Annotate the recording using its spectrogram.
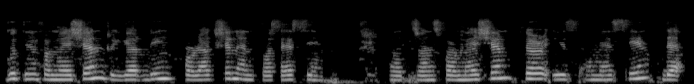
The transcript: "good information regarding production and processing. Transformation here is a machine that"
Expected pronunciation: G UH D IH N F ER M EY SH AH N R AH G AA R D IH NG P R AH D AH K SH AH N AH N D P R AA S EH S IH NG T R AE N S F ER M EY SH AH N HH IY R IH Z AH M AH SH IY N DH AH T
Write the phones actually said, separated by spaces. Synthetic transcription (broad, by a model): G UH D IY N F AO M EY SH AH N R AH G AA R D IH NG P R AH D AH K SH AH N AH N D P R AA S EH S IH NG T R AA N S F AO M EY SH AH N HH IY R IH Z AH M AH S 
